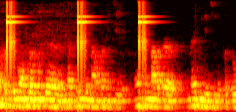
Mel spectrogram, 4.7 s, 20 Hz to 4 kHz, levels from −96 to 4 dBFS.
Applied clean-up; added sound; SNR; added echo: none; Dishes, pots, and pans; 3 dB; reverberation time 0.9 s.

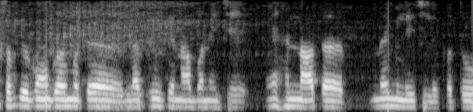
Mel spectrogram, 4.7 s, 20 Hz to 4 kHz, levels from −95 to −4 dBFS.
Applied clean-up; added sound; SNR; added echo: none; none; none; none.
